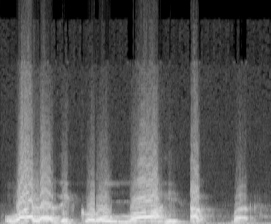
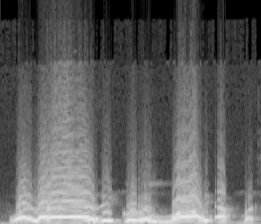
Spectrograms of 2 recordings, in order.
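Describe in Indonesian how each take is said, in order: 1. Vokal di 'la' dibaca pendek. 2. Vokal di 'la' dibaca panjang. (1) "Lainnya harusnya nggak boleh panjang. Harusnya" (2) "Bukannya ... salah"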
